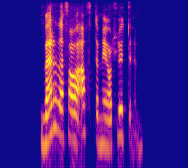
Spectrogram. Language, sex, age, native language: Icelandic, female, 30-39, Icelandic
